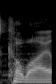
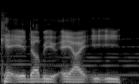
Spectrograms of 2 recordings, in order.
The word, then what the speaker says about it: Kauai: who loves it there, and the island we were on is called Kauai, not Japanese Kauai like Kawaiee or Kaii. It's a Kau apostrophe I.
